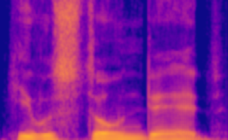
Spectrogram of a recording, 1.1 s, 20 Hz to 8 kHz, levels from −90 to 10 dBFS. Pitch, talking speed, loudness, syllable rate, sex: 110 Hz, 210 wpm, -16 LUFS, 4.8 syllables/s, male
